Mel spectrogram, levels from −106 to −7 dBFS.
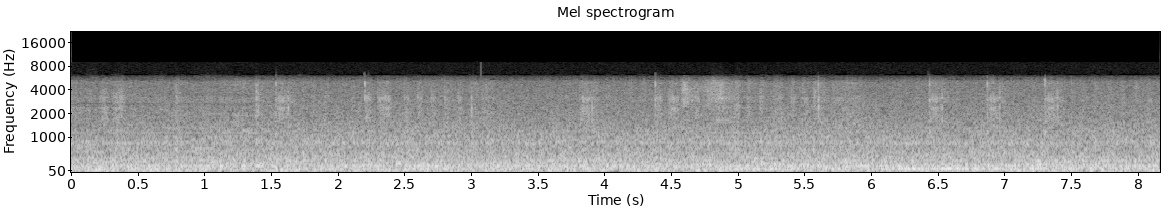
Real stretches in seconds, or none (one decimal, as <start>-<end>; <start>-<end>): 1.4-4.8; 5.3-8.2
